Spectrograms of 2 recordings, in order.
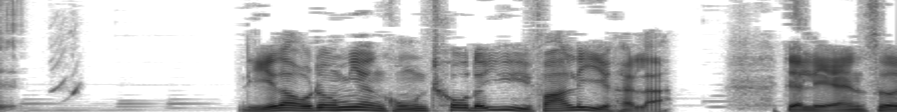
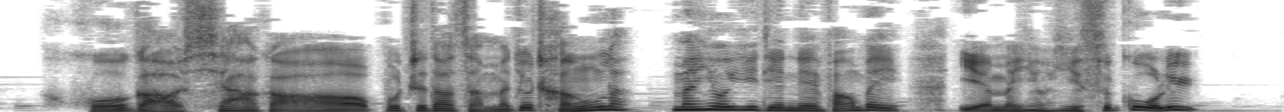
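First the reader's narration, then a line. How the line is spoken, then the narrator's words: Sighing. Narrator (Chinese): 李素叹息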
